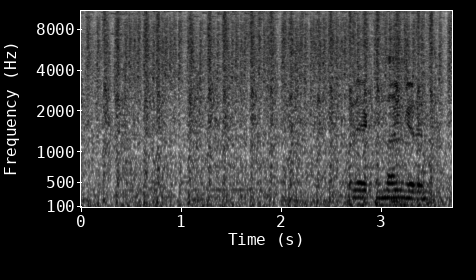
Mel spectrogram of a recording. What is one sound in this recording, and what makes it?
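Gunfire and explosions rattle from a game.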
